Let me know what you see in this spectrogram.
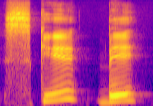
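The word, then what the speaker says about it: skibidi: It is pronounced skibbity.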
